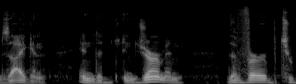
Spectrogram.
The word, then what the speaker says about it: Zeigen: I got his name, Zeigen. In German, the verb to point or show is Zeigen, Z-E-I-G-E-N. And in German, if the E is before the I, you pronounce the I.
